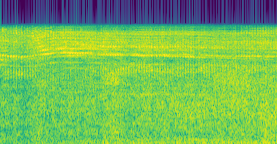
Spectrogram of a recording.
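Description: Electric coaxial RC helicopter with twin brushless motors in flight: a steady high-pitched motor whine over an even rushing hiss, the pitch dipping slightly near the start.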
